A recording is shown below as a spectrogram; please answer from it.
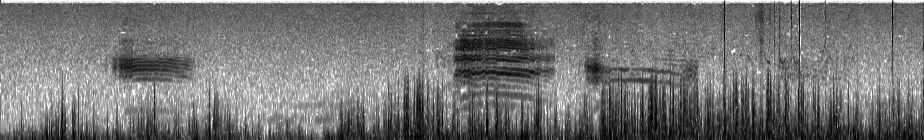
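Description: A ram bleats on a farm outdoors, with two or three short wavering calls close to the microphone. Steady wind noise runs under them.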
